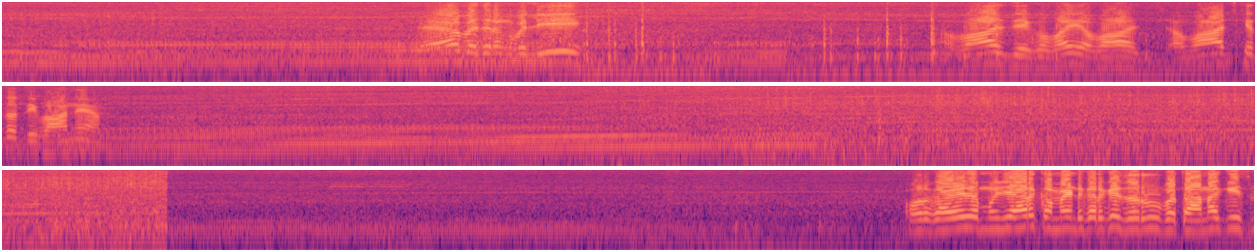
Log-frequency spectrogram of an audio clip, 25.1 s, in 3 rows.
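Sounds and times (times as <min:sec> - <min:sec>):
rushing wind: 0:00.0 - 0:18.7
motorbike engine accelerating: 0:00.0 - 0:18.8
traffic: 0:00.0 - 0:25.0.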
